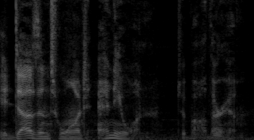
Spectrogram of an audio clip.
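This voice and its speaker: A man puts on a raspy character voice, pitched fairly low and delivered at a moderate pace. Background noise is clearly audible. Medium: video game.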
